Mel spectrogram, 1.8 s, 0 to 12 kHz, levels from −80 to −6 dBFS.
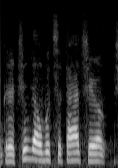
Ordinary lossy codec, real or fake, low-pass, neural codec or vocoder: MP3, 64 kbps; fake; 10.8 kHz; codec, 24 kHz, 1 kbps, SNAC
